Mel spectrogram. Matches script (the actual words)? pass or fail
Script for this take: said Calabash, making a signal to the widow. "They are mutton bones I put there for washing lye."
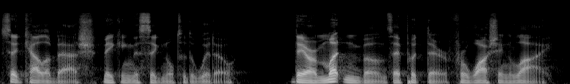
fail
